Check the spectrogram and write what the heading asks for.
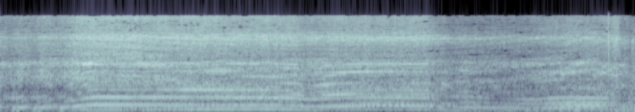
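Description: Snowmobile engine revving hard: it climbs steeply about a second in, holds high with a brief dip around three seconds, drops back after four seconds, then rises once more near the end.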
